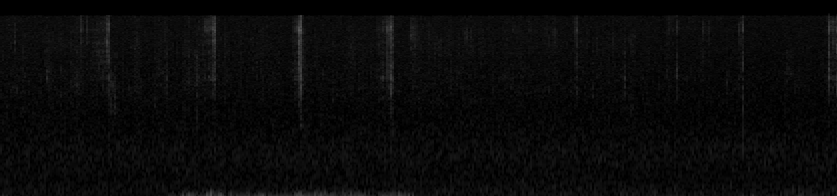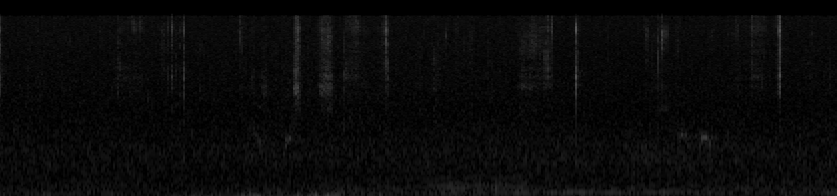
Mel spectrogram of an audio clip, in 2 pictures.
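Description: A fingernail scratches and picks at a sticker on a plastic bottle.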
